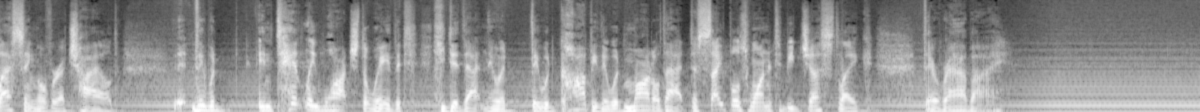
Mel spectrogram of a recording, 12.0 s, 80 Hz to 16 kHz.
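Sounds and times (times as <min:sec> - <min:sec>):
buzzy mains hum: 0:00.0 - 0:12.0.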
